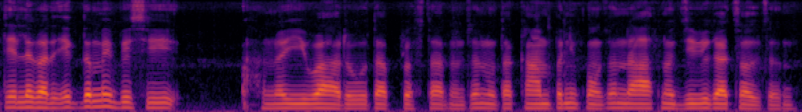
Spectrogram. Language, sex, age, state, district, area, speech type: Nepali, male, 18-30, West Bengal, Kalimpong, rural, spontaneous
